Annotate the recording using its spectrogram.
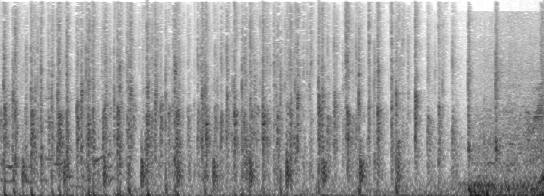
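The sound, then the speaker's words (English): A group claps in dense, steady applause for a writer and her story, many overlapping sharp hand claps forming a continuous patter, which gives way near the end to a broader, rumbling wash of noise. “So, in another round of applause.”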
